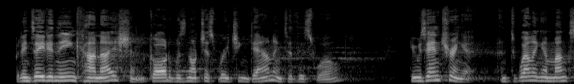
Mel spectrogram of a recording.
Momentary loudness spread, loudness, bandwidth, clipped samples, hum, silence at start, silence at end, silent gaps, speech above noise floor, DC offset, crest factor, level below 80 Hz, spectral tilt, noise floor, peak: 14 LU; -27 LUFS; 16.5 kHz; under 0.1%; none; 0.15 s; 0 s; none; 33 dB; under 0.1%; 22 dB; -74 dBFS; -4.5 dB/octave; -61 dBFS; -6 dBFS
